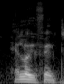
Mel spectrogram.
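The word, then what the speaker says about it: halo effect: effect the hello effect hello effect is the the correct pronunciation this is a it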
